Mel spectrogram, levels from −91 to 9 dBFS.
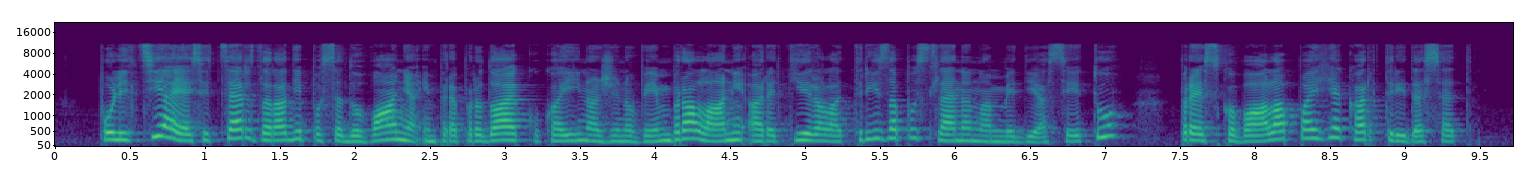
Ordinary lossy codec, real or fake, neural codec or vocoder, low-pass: none; fake; vocoder, 44.1 kHz, 128 mel bands every 512 samples, BigVGAN v2; 10.8 kHz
